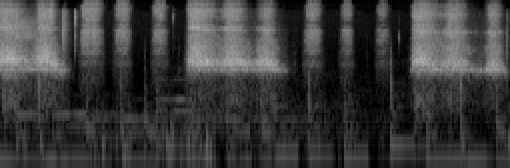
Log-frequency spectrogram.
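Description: Forceful rhythmic breaths during a reverse hundred exercise, sharp hissing exhales in repeated bursts between quieter inhales, close and loud over soft background music.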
